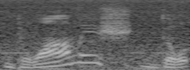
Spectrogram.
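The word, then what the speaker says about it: Duwamish: You pronounced Dwamish correctly.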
